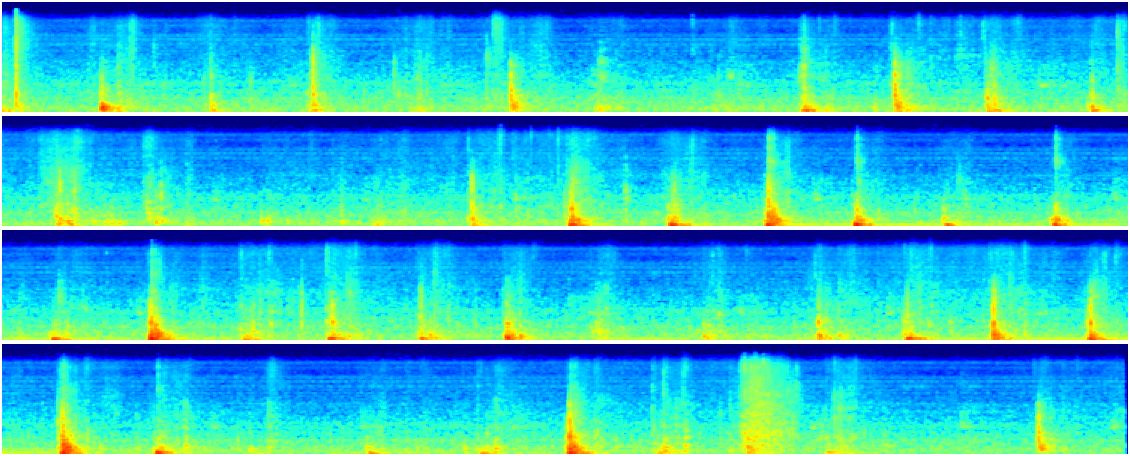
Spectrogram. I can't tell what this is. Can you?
Walking on Wood Floor
Walking on a wood floor.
